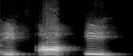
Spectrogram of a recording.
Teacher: इसके बाद अगर हम बोलते हैं आ के बाद बोलो ई, आ ई, तो जब आ के बाद ई बोलते हैं ना तो जीभ आगे आती है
